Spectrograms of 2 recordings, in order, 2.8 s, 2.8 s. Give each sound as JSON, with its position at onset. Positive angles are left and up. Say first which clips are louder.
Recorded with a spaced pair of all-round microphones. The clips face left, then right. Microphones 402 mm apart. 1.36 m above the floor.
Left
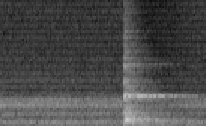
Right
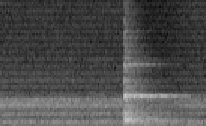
{"t": 1.6, "sound": "a piano", "louder": "even", "side_deg": 25, "distance_m": 4.5}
